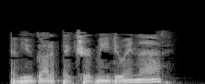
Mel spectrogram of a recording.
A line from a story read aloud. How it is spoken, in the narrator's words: He asked, flatly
